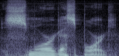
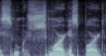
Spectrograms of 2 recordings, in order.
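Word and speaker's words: smorgasbord: It's smorgusborg. Did I say smorgesborg? I I added a sh. I added two hes in there. Uh, every s has an h after it when I pronounce it.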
